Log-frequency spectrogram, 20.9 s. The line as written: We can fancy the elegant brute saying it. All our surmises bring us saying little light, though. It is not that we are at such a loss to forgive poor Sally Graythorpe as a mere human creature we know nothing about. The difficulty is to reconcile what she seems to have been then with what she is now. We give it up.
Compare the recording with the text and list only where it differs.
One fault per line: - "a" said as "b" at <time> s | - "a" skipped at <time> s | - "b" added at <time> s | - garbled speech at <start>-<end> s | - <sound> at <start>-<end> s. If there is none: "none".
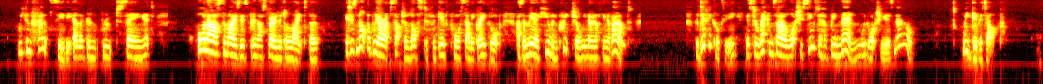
- "saying" said as "very" at 5.3 s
